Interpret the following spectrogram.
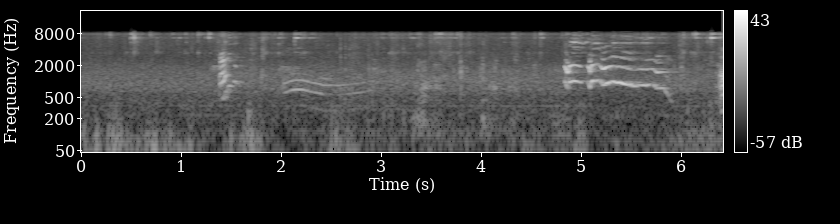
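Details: Odyssey, a Weimaraner puppy, and Kiara, a Native American Indian Dog puppy, play together, giving a wavering whine, brief yips and a louder, long rising-and-falling whine near the end, over steady background hiss.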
